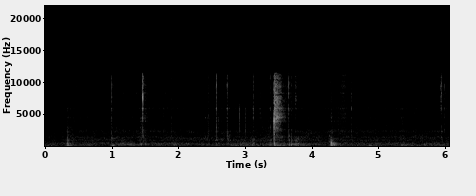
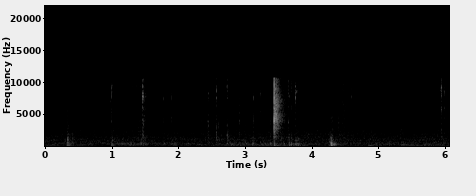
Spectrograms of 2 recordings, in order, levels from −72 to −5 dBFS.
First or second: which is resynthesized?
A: first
